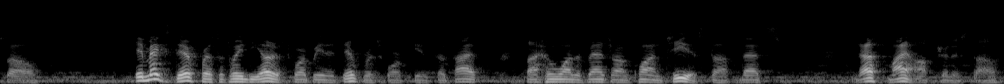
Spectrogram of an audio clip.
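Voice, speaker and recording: A man's voice: fairly low pitch, animated, moderate pace, a little hiss or hum. A man hosting a reaction video, commenting casually in a loose, rambling way and often repeating himself. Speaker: host of a reaction channel. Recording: muffled, phone-like narrow sound.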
